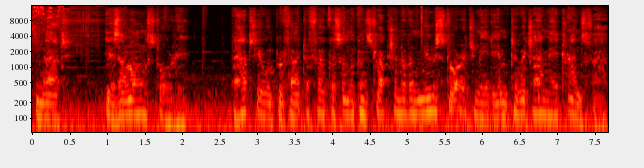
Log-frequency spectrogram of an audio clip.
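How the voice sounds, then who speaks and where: A man plays an ancient alien intelligence from a video game. His voice is low, measured and formal, detached and literal to the point of stiffness. Music sits clearly behind him. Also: natural voice. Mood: matter-of-fact. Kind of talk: scripted video game dialogue.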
